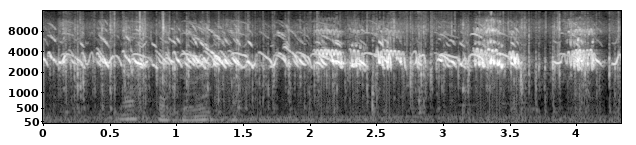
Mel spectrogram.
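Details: Several chicken chicks peep loudly and continuously, thin high chirps tumbling over one another, a few louder shrill notes, and a faint low hum underneath.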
